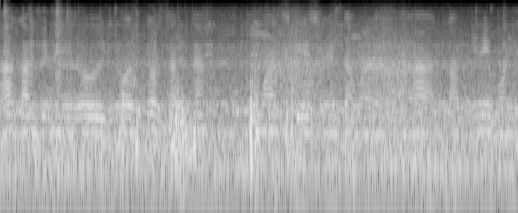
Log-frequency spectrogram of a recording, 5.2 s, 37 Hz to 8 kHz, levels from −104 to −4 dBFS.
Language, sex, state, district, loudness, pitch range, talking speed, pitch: Telugu, male, Andhra Pradesh, Sri Satya Sai, -22 LUFS, 135-140 Hz, 115 wpm, 140 Hz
